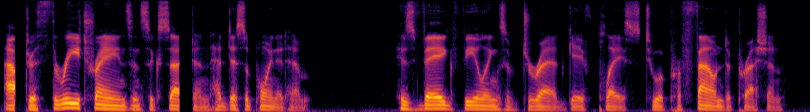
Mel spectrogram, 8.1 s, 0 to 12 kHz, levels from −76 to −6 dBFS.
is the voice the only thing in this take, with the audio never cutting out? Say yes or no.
no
